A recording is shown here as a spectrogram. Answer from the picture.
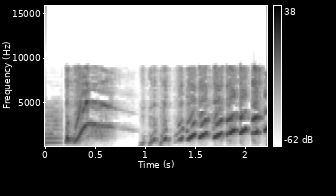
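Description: Cartoon 'boing' sound effects of an animated logo sting. A springy upward swoop just after the start, a brief gap, then a rapid run of short rising chirps that climb higher and higher.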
